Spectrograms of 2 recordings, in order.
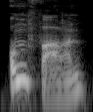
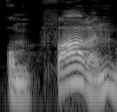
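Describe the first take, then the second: First: The stress is on the first syllable. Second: The stress is on the second syllable. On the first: A vehicle knocks someone over. "which is a separable prefix verb" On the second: A vehicle goes around someone to avoid them. "where the stress is on the fa"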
